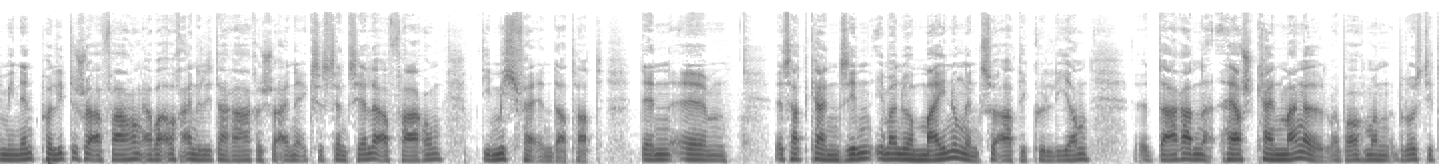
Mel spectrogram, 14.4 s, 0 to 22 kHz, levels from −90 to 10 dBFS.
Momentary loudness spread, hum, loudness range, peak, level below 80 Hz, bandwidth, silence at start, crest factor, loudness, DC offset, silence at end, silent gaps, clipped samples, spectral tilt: 11 LU; none; 4 LU; -8 dBFS; -56 dBFS; 16 kHz; 0 s; 20 dB; -28 LUFS; under 0.1%; 0.05 s; none; under 0.1%; -7 dB/octave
